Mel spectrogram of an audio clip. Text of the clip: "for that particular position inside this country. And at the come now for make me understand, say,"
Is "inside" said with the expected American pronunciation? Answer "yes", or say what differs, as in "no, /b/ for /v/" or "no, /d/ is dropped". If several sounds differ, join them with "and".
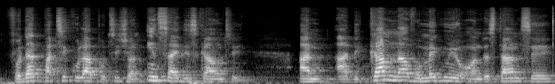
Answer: yes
